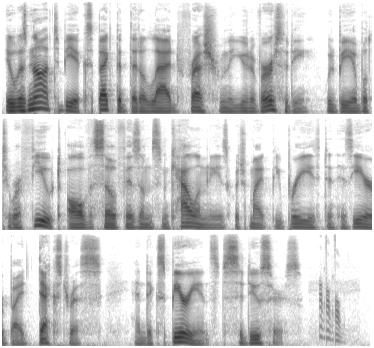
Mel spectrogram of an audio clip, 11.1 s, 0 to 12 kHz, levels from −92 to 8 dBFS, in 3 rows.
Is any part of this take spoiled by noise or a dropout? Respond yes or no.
yes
